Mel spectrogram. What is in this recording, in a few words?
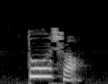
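"多少", Mandarin Chinese; chinese-flashcards; hsk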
